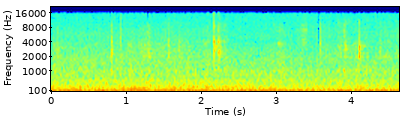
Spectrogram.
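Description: Long false nail tips tap on the painted wooden top of a hollow coconut shell kalimba, held up close, near the lower edge. Light, sharp ticking clicks with a bright high edge come at irregular intervals over a steady low rumble.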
